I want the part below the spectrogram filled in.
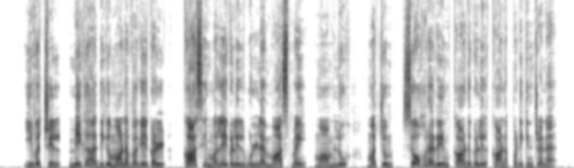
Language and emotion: Tamil, neutral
